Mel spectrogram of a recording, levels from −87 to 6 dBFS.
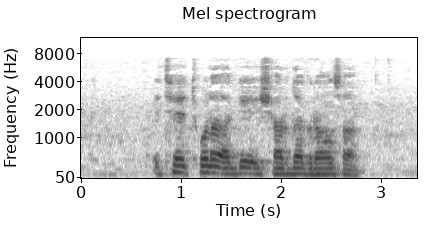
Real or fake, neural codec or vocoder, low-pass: real; none; 7.2 kHz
